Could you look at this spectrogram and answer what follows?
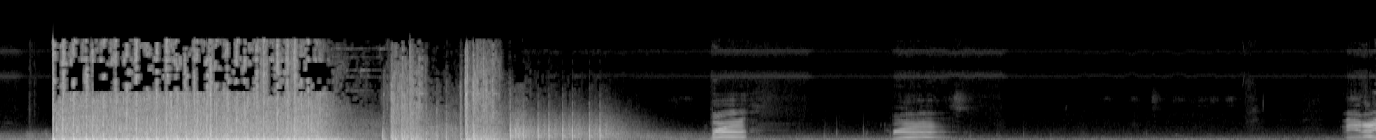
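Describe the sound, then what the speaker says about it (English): Video game gunfire aimed at the ground: a long, loud, dense burst of rapid automatic shots, then a few shorter bursts that trail off into quieter game sounds, with a voice briefly talking. "what are you doing shooting at the ground for"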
